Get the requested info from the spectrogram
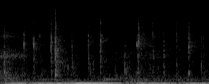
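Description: Computer keyboard typing: a quick run of separate key clicks as a short word is typed.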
